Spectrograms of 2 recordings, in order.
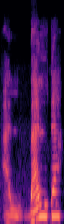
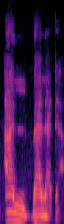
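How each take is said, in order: First: No vowel is heard between l and d. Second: A vowel is heard between l and d. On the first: "boleh dibaca dengan al-baldah" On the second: "boleh juga dibaca dengan al-balada"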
